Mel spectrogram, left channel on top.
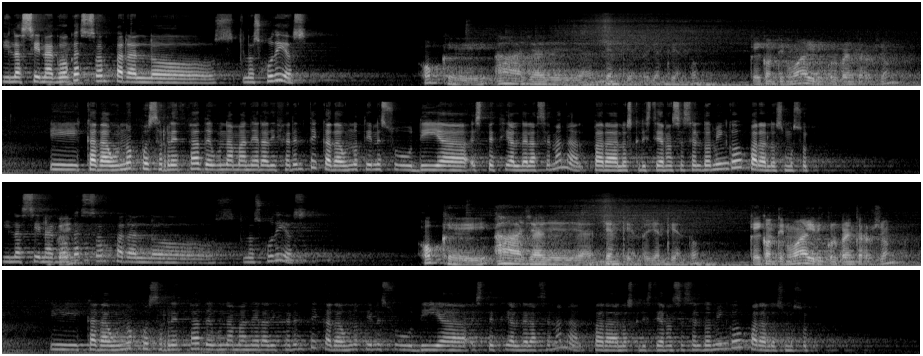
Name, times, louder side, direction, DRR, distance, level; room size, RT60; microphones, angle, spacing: voice 1, 0.0-3.0 9.7-17.3, left 7 dB, 65° left, 17 dB, 0.3 m, -26 dB
voice 2, 4.2-7.0 7.5-9.0, right 5 dB, 60° right, 10 dB, 0.6 m, -27 dB
Car / Engine starting / Accelerating revving vroom, 4.6-11.8, equal, 20° left, 1.4 m, -42 dB
14.0 x 6.6 x 9.4 m, 2.6 s
head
